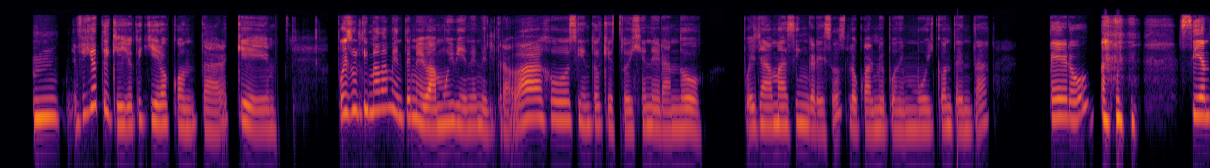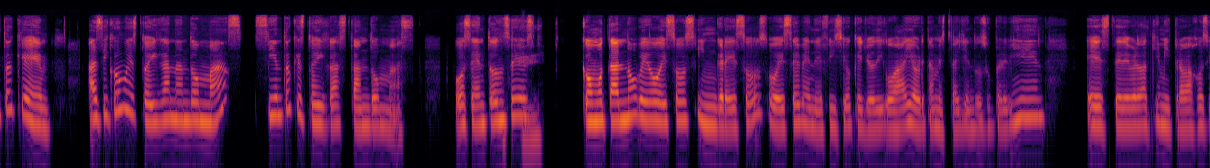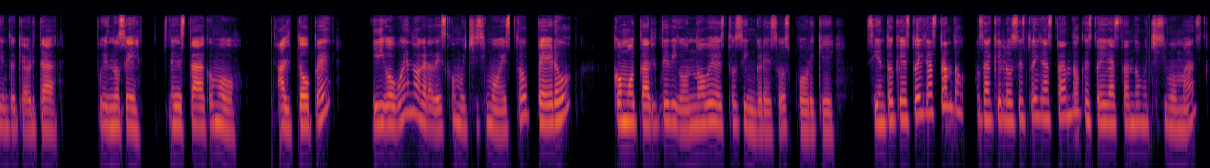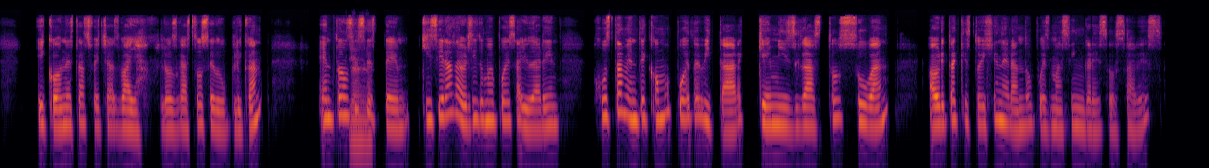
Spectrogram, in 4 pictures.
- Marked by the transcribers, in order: other background noise; tapping; laugh; other noise; background speech
- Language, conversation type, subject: Spanish, advice, ¿Cómo evito que mis gastos aumenten cuando gano más dinero?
